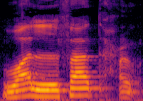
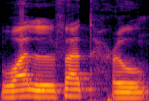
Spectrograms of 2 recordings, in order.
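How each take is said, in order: First: The final H is stopped with no vowel. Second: The final H carries a short u vowel. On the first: "ওয়াকফ করলে হবে ... হাটা সাকিন হয়ে যাবে" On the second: "হা পেশ হু"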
